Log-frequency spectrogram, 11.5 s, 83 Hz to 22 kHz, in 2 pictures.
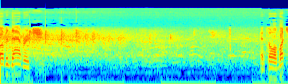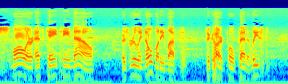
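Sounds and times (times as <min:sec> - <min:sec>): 
speech: 0:00.0 - 0:00.9, 0:05.2 - 0:11.2
crowd applause and cheering in an indoor basketball arena: 0:00.0 - 0:04.3.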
